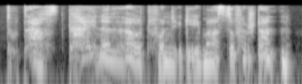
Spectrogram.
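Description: A woman voicing a panicked teenage girl who urges her little sister in hushed, urgent whispers, as whispered role-play. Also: fairly low pitch, animated, normal speed, slightly rough, dry recording, studio quality, pitched above the performer's own voice, exaggerated voice.

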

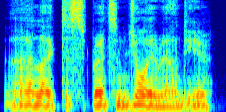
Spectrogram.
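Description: A man's voice: sits low, fairly even intonation, normal speed, dry recording, studio quality. Man doing a wary, grieving homeless man. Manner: soft, guarded and plain-spoken.

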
